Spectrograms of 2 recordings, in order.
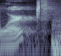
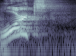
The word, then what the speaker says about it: Wort: It is The Wort. Not wart, not fort, not short. The Wort.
